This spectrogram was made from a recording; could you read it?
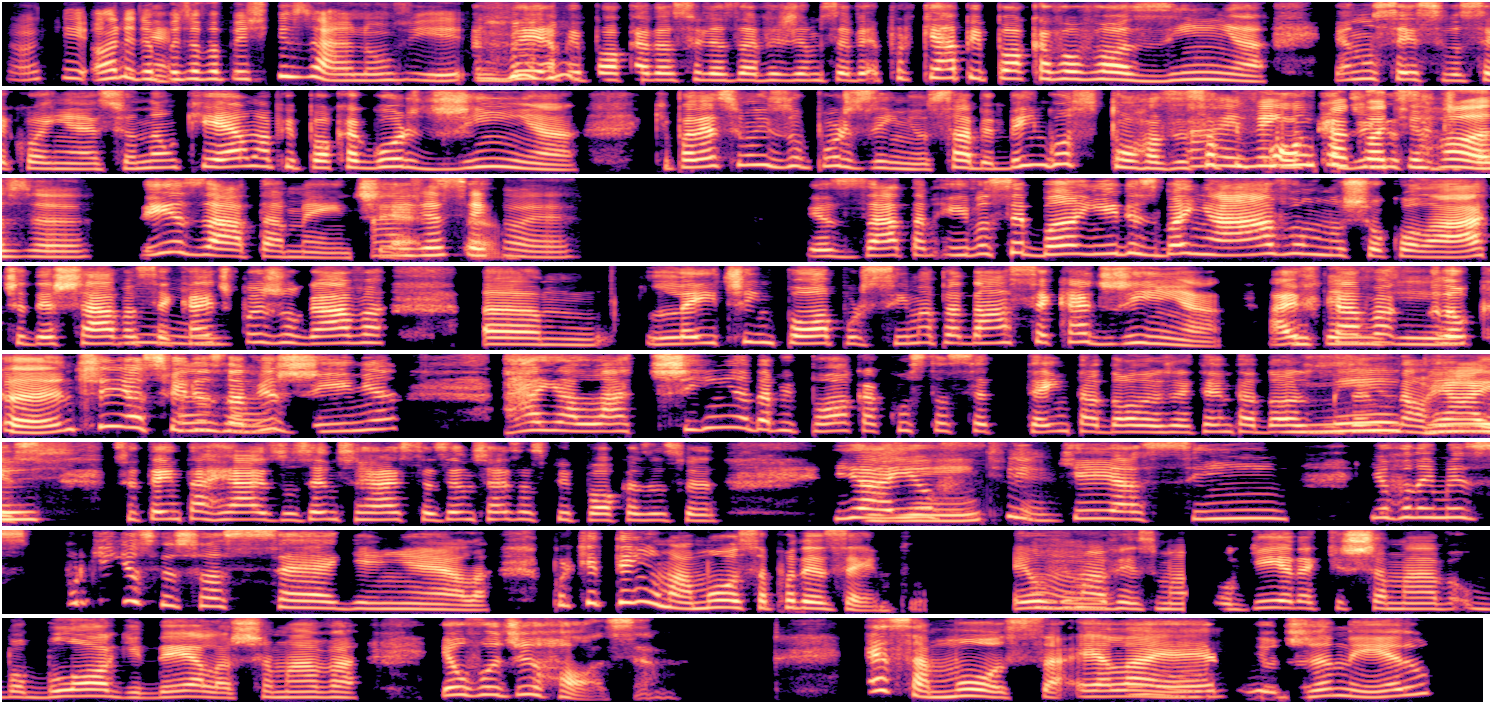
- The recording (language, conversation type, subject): Portuguese, podcast, Como você explicaria o fenômeno dos influenciadores digitais?
- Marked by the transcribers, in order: laugh; laughing while speaking: "gostosa essa pipoca"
